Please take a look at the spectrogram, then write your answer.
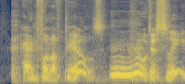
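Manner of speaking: put-on swooping, lilting old Irish leprechaun voice. Doing the Yoda everyone has in their head, a failed Yoda impression. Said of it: "you just said it like a fucking, like, old, like, Irish, like, leprechaun".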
